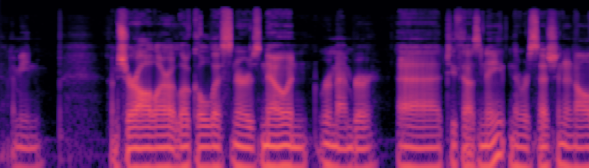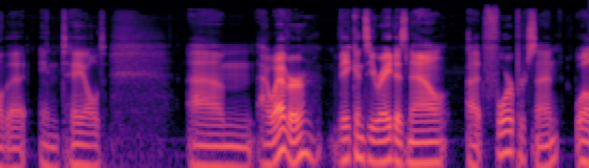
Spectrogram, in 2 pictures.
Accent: Toronto, Ontario, Canada; now in Windsor, Canada; I come from Toronto.

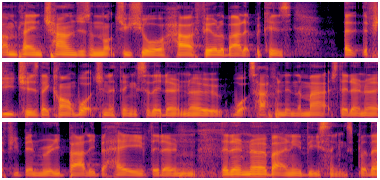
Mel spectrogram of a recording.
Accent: Sutton, London, United Kingdom; born there; I was born in Sutton.

